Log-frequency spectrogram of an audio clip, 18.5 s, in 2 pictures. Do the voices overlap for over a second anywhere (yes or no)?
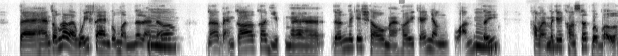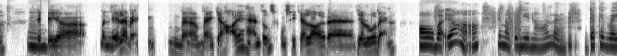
no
